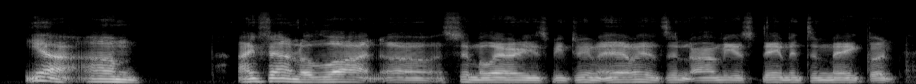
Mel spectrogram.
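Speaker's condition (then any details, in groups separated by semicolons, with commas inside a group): ALS; likely bulbar form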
